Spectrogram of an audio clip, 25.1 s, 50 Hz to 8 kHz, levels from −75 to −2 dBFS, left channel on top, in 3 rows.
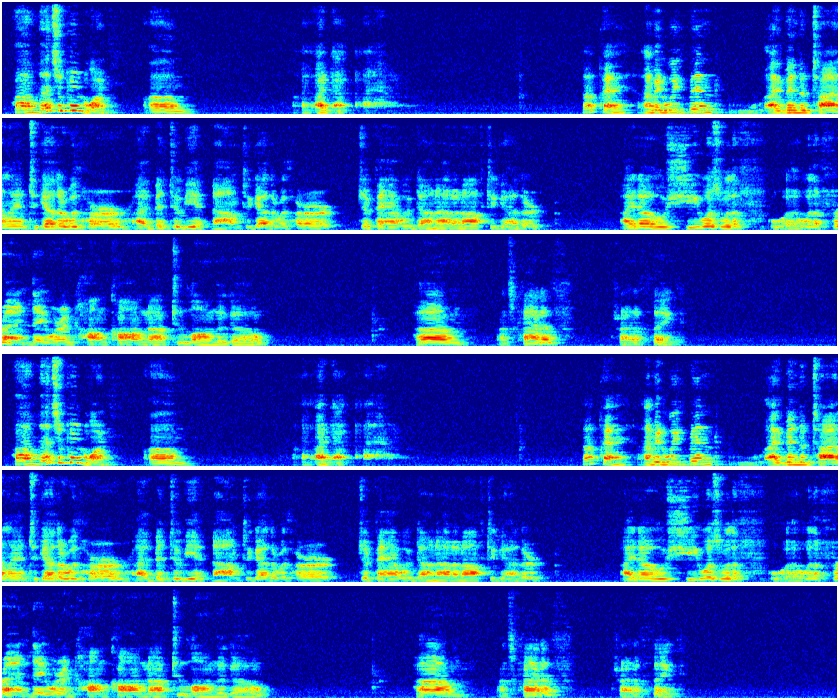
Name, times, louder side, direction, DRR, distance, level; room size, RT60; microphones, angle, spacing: voice 1, 0.1-1.1 1.5-1.9 3.0-3.9 5.8-11.7 11.9-13.7 14.5-19.4 20.8-21.3 21.7-22.4 22.9-23.5, left 1 dB, 15° left, 0.9 m, -21 dB
2.6 x 2.2 x 3.1 m
head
